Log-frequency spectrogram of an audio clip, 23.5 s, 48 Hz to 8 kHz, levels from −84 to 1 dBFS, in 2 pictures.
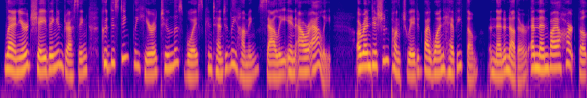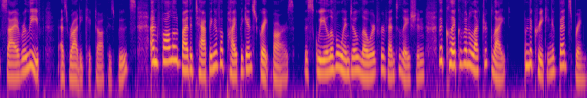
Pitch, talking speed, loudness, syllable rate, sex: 200 Hz, 175 wpm, -21 LUFS, 5.3 syllables/s, female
